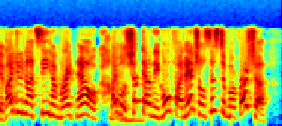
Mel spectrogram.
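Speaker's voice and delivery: put-on German accent. Retelling a man's scream at the hotel: imitating a german accent. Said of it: "my best German accent".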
